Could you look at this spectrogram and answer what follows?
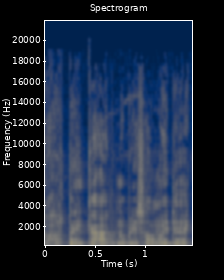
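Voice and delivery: very soft sigh of relief; low-volume retold thankfulness; hushed relief. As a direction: say it under your breath, relieved. Retelling relief at finding his clothes.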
